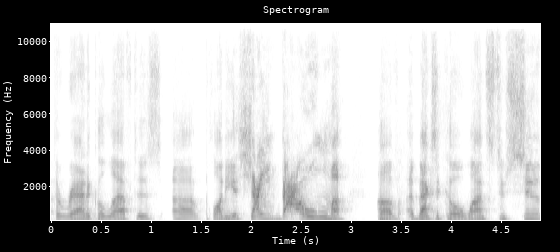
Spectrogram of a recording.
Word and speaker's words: Sheinbaum: And do you realize Claudia Shine Bomb is a Shine Bomb? You have to say IT RIGHT. SHINE BOMB.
